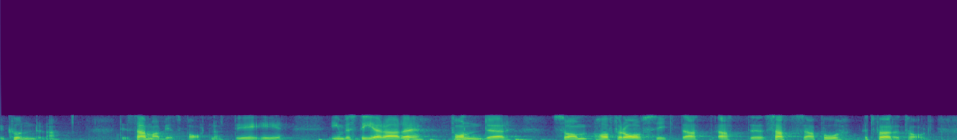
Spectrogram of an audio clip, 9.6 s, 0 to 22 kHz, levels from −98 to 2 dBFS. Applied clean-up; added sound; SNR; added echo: none; none; none; none.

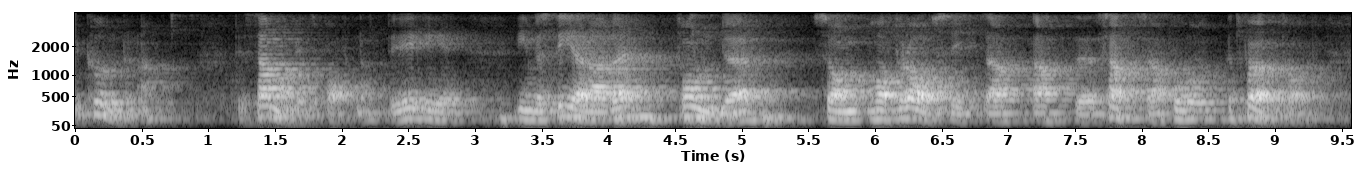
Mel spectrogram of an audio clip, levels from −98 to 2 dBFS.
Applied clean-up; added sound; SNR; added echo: none; none; none; reverberation time 1.0 s.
